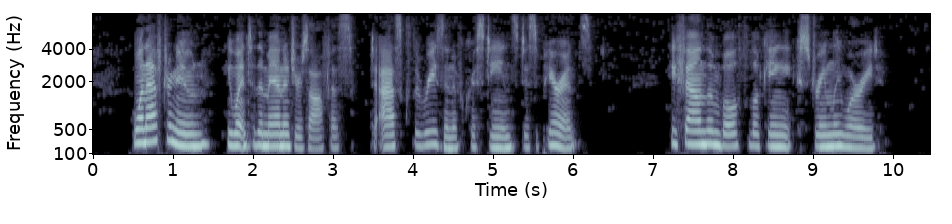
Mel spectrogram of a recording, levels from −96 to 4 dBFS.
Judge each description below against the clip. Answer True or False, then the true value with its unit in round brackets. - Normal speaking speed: False (125 wpm)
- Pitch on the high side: True (205 Hz)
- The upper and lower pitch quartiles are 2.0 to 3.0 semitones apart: True (2.6 semitones)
